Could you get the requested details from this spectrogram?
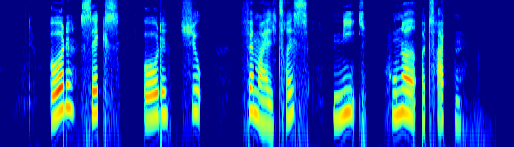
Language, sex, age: Danish, female, 37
